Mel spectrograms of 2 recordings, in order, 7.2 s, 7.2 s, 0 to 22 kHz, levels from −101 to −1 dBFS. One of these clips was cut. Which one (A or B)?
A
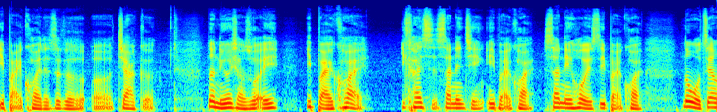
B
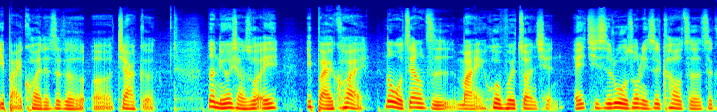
B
